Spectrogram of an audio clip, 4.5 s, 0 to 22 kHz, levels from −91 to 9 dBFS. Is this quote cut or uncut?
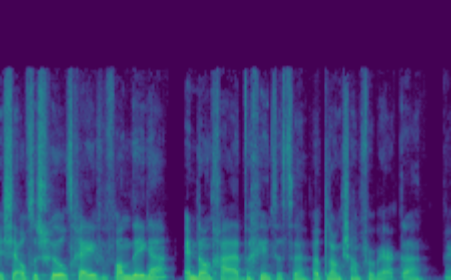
cut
